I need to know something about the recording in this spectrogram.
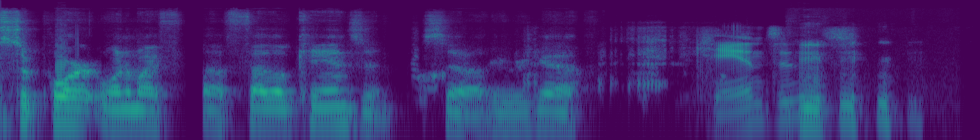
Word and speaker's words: Kansan: And I got to show up and support one of my fellow Kansan.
